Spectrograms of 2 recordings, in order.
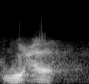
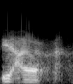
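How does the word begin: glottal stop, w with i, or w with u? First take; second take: w with i; glottal stop. First: It begins with w followed by an i vowel. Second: It begins with a glottal stop, not w. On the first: "يقرأ وعاء" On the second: "وبالهمز"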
